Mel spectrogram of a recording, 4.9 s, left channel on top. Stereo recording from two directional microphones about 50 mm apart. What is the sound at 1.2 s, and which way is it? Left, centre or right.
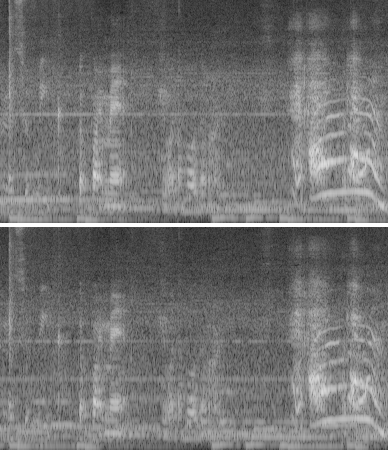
Speech, centre.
